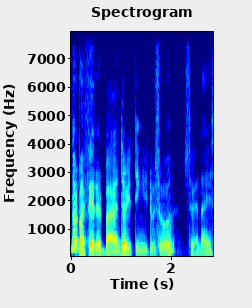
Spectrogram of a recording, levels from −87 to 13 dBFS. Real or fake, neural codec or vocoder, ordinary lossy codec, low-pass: fake; codec, 16 kHz, 1 kbps, X-Codec, WavLM features, trained on Multilingual LibriSpeech; none; none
